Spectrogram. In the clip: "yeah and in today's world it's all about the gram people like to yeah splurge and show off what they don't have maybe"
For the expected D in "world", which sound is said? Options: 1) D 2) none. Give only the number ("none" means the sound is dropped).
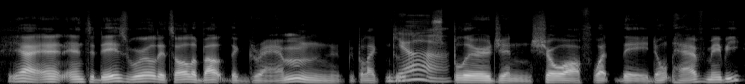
1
